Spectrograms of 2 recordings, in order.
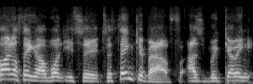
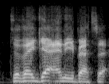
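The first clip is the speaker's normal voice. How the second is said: ordinary talk, nothing marked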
